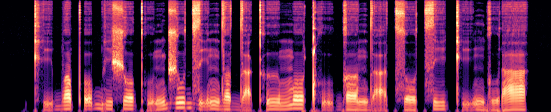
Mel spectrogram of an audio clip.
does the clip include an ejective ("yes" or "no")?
yes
